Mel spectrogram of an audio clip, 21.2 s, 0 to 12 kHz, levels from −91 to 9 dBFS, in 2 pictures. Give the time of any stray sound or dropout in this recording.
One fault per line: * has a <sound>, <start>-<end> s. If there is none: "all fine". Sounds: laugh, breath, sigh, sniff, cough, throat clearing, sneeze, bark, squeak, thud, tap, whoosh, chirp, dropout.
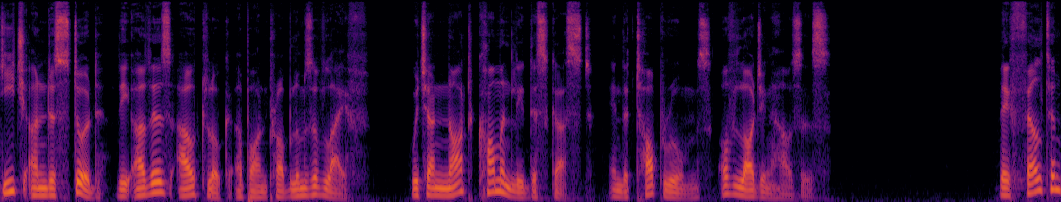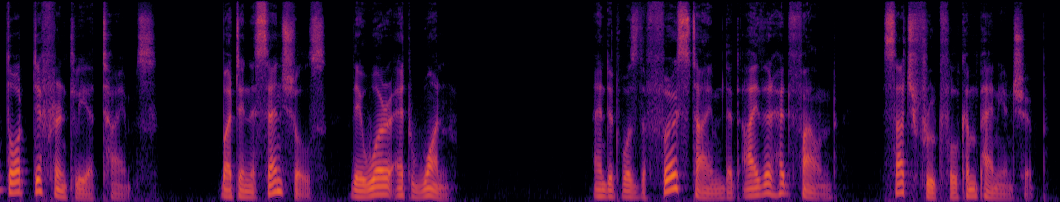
all fine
